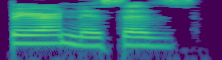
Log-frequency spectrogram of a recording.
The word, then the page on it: baronesses: British English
